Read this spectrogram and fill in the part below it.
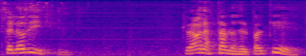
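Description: Sarcastic, higher-voiced Argentine best friend. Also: male voice, expressive, a little slow, a bit bright, slightly rough, faint music behind, exaggerated voice. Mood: mocking. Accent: Argentine Rioplatense. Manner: dry, chiding. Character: exasperated, sarcastic sensible friend of a hapless dreamer. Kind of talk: comic radio drama acting.

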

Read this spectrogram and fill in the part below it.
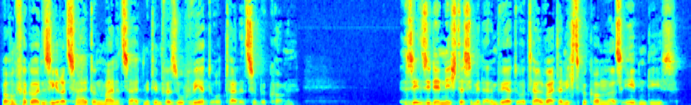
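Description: An actor playing an opinionated, irritable avant-garde composer in a German radio drama, speaking in a didactic, deliberate way with a gravelly, husky voice. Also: male voice, mid-range voice, lively intonation, a little mellow. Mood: irritated, lecturing.

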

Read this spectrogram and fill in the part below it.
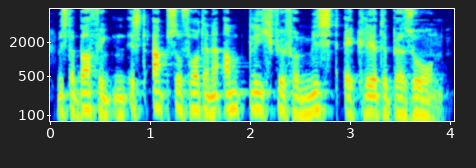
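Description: An actor playing a stern police inspector in a radio crime drama, speaking formally and probingly in a husky voice. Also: male voice, lowish voice, moderate pace, a little mellow. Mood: grave, official.

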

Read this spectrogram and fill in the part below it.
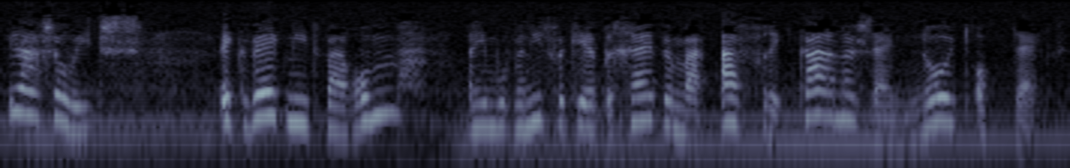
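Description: A gushing, over-polite woman in a radio drama, quick to defend herself and faintly condescending. Her voice swings lively up and down. It sounds thin like a phone line, with a loud engine hum behind it. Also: a little high. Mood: flustered. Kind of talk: radio play dialogue in a moving car.

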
